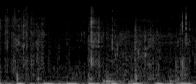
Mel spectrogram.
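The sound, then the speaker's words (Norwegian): Crisp crunching of a dry, brittle rye crispbread with mustard being bitten and chewed, a few sharp cracks in quick succession over soft crinkly texture, with no talking. “Det knaser, ja. det knaser godt.”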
